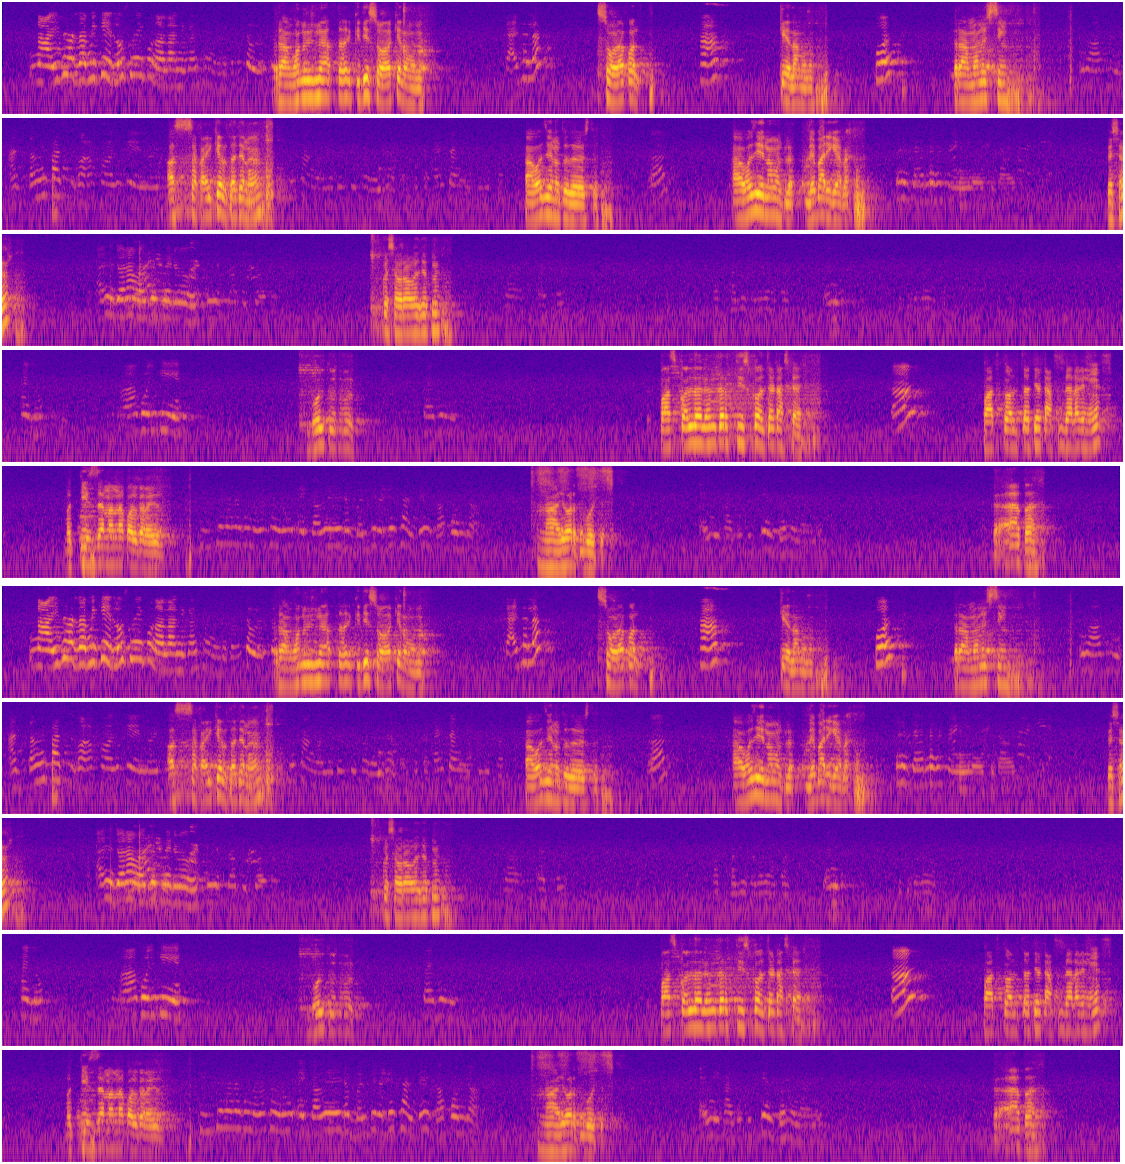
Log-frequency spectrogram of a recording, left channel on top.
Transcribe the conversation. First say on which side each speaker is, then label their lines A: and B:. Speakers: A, on the right; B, on the left.
A: नाही झालं मी केलोच नाही कोणाला आणि काय सांगु आता होत सौरभच्या
B: रामानुजने
A: फोन वरण एक
B: आता
A: केलं
B: किती
A: फक्त
B: सोळा केला म्हणून
A: काय झालं?
B: सोळा बांद.
A: हा
B: केला म्हणून
A: कोण?
B: राममनोज सिंग <unintelligible>
A: वा भाई, आत्ता मी पाचवा कॉल केलोय तूला
B: आज
A: माहिती
B: सकाळी केलता
A: नाय तुला
B: त्यानं
A: ते सांगतील न सांगायलोय तसं. तू खराब झालायस, आता काय सांगायचं तूला.
B: आवाज येना तुझा व्यवस्थित.
A: आं
B: आवाज इना म्हटलं लय बारीक यालाय.
A: त्यांच्याकड लगीच नाय न व्यवस्तीत आवाज येत
B: काय सर
A: आये जरा आवाज विडिओ आहे ती एक टाकू का?
B: कशावर आवाज येतोय.
A: हया अँपवर हू करावा आप का कवा <unintelligible> हॅलो, हा बोल की
B: बोल तूच बोल.
A: काय बोलू?
B: पाच कॉल झाल्यानंतर तीस कॉलचा टास्क आहे
A: आ
B: पाच कॉलचा ते टास्क झाला की नई म तीस जणांना कॉल करायचा
A: तीसगना गुणा ना कररू <unintelligible> अररे डब्ब्ल केल तरी चालतं. नाही का फोनला
B: नाइ वाटतं बहुते
A: मी काल त सुट्टी आलतो. येणारी
B: काय आता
